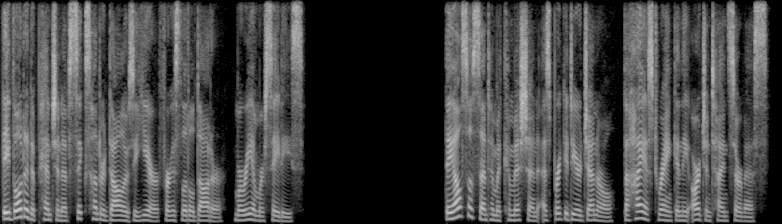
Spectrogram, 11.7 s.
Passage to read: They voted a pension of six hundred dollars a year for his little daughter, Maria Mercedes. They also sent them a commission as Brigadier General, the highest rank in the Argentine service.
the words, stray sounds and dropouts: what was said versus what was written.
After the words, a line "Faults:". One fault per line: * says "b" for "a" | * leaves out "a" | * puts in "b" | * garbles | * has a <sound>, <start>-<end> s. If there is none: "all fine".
They voted a pension of six hundred dollars a year for his little daughter, Maria Mercedes. They also sent him a commission as Brigadier General, the highest rank in the Argentine service.
Faults:
* says "him" for "them"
